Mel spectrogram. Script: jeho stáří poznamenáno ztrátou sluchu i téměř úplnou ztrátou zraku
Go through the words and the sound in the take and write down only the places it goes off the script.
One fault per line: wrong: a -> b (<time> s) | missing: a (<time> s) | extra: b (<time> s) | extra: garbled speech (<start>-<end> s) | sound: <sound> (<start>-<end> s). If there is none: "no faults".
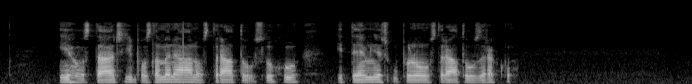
no faults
